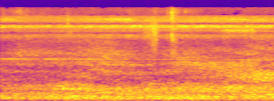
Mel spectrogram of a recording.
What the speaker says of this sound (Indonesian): Ada pesawat itu lewat ya.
